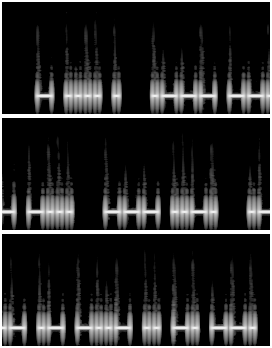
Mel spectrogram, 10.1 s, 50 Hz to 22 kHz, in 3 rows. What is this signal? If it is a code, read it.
Morse code, heard as a keyed tone, about 20 wpm, 700 Hz. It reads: THE JOB OF WAXING
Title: Pangram Challenge v2 - 20wpm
